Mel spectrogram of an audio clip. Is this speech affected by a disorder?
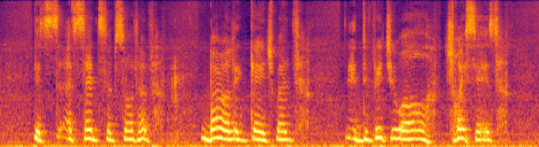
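Yes: motor neuron disease; wheelchair user, breathing tube, phlegm cleared from throat, assistant and computer needed; still able to speak, lack of breath, swallowing easily goes the wrong way.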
